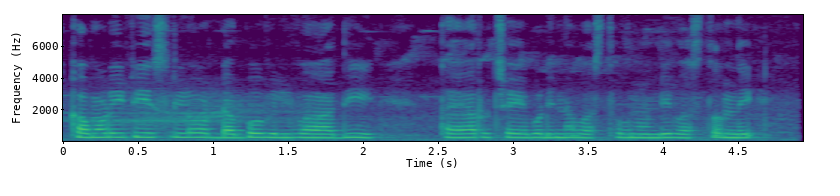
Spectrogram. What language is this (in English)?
Telugu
